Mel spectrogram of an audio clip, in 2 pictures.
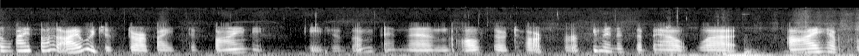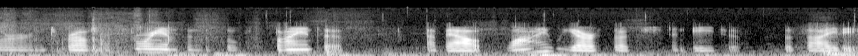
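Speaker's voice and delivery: speaking too quietly. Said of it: "I think we need you to speak louder".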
